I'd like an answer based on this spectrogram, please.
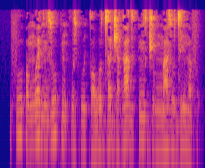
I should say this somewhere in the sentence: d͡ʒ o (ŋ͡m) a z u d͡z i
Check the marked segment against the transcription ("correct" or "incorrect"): correct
